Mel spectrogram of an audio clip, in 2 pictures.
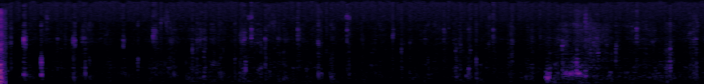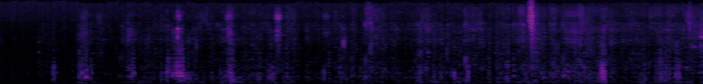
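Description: Near silence, with faint, irregular clicks scattered through it.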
